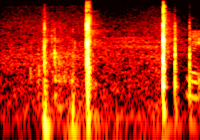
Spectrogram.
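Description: Four sharp taps or knocks at uneven intervals, the loudest a little past halfway.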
